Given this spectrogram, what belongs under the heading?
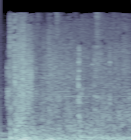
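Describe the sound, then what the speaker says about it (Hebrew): A loud, close explosion in the GTA roleplay video game: a sharp booming blast that rolls into a dense, sustained low rumble and debris-like roar lasting over a second. "אתה רוצה עוד פיצוץ?"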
